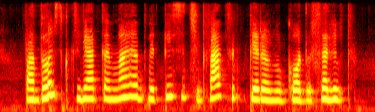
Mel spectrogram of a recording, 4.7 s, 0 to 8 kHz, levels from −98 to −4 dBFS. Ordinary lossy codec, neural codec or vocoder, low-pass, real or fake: none; codec, 16 kHz in and 24 kHz out, 0.6 kbps, FireRedTTS-2 codec; 7.2 kHz; fake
